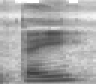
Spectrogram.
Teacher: حرف لین، تئی، جلدی پڑھیں گے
